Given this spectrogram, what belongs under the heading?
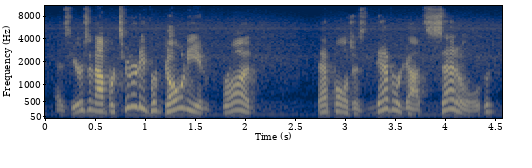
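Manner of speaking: excited commentary that eases as the chance fades; live play-by-play. Real, not acted. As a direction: call a scoring chance as it unfolds.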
